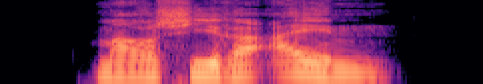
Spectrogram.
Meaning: inflection of einmarschieren: 1. first-person singular present 2. first/third-person singular subjunctive I 3. singular imperative
- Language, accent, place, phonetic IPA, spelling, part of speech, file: German, Germany, Berlin, [maʁˌʃiːʁə ˈaɪ̯n], marschiere ein, verb, De-marschiere ein.ogg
